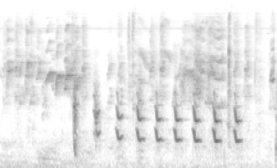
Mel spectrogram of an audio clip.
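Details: Javan myna, described as able to talk and in full voice: a sharp downward note, then seven or eight clipped, hoarse chirps repeated quickly at a steady pace, with faint background hiss.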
